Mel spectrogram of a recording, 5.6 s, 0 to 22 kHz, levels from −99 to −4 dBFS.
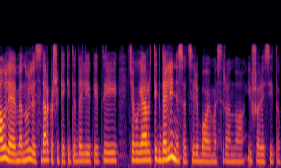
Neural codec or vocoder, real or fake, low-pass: none; real; 7.2 kHz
